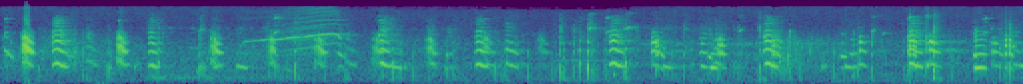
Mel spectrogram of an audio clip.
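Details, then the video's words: Eurasian coot flock chattering in nasal, honking notes packed closely together, broken by a sharp rising squeal near the two-second mark. "tiếng chim sâm cầm"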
